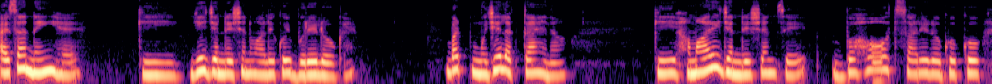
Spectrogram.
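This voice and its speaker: Dark, mellow, somewhat breathy tone with fairly even intonation. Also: woman. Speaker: motivational speaker. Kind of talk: motivational monologue to camera.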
